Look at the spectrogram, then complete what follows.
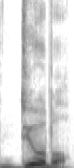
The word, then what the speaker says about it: doable: Sometimes when we pronounce words ending in after a vowel sound like the oo and do, a tiny ooh sound, a glide slips in to help the transition. It just smooths it out.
